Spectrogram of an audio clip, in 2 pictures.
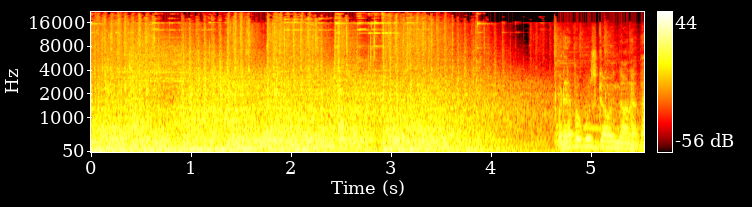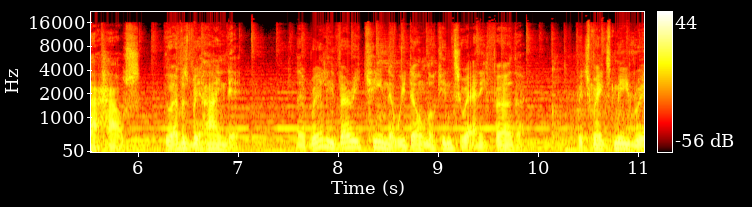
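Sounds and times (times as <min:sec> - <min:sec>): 
automatic gunfire: 0:00.0 - 0:04.5
speech: 0:04.7 - 0:11.0.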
